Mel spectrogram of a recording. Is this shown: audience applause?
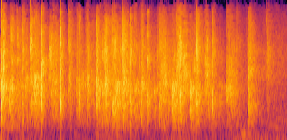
yes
